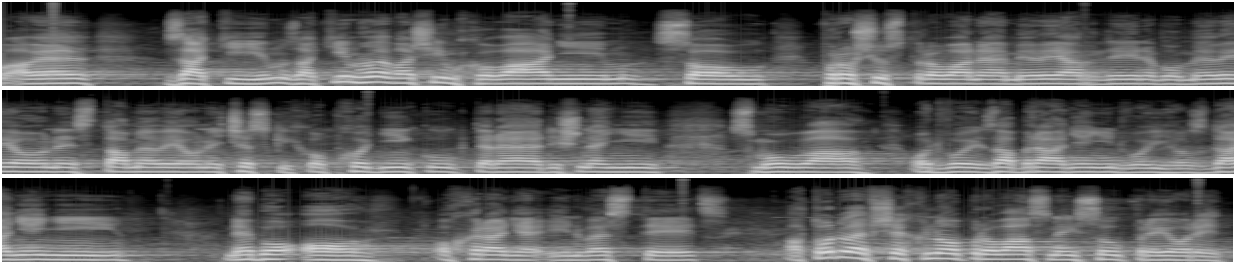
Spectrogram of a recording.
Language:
Czech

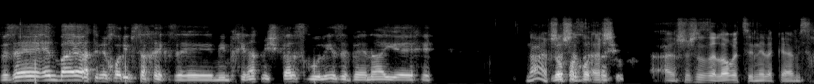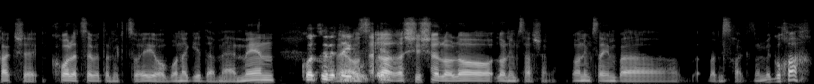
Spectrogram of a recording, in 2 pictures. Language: Hebrew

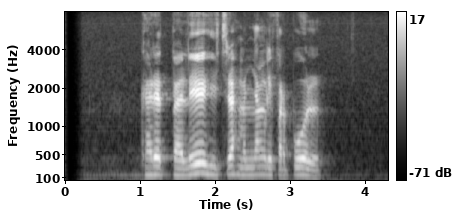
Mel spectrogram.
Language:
Javanese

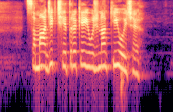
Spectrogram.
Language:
Maithili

